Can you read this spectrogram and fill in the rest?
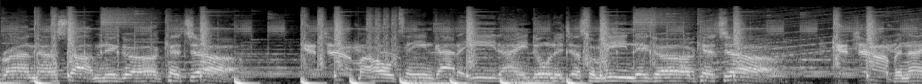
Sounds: rhythm and blues, music

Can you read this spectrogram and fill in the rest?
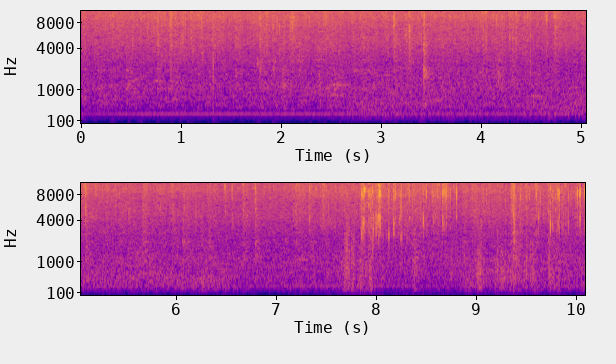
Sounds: wind

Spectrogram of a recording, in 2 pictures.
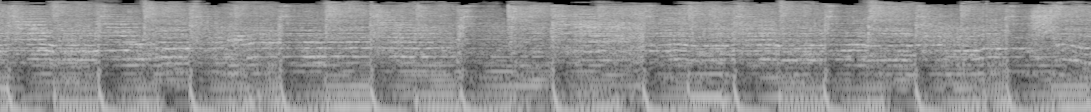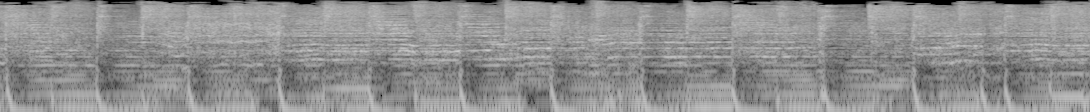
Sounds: electronic dance music, singing

